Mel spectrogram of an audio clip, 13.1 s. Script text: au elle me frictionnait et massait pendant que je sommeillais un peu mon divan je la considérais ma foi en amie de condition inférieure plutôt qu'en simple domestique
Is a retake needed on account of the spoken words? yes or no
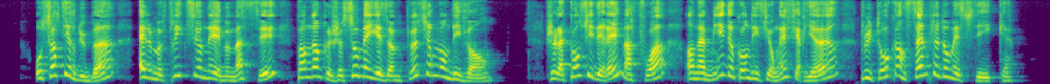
yes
